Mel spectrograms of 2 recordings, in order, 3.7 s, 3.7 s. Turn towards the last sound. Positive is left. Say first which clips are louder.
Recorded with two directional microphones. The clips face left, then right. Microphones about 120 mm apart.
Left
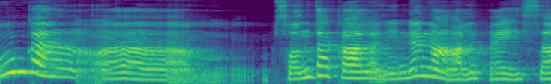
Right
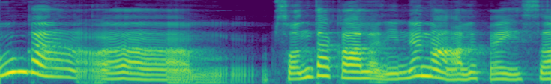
# right 6 dB
turn(degrees=-55)  # may be behind; listen again after turning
